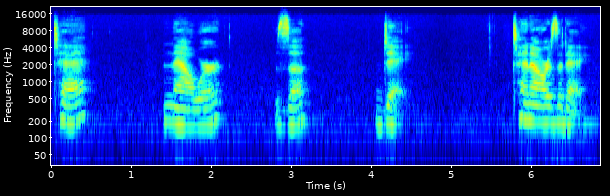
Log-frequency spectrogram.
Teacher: The next case, is going to be the schwa sound, and we're actually going to take the z sound from the word before. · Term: linking sound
